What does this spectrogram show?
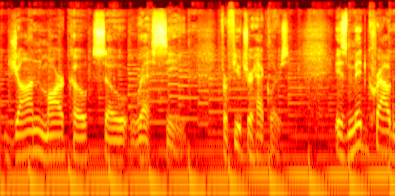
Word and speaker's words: Gianmarco Soresi: New York storyteller Gianmarco Soresi, pronounced Gianmarco Soresi for future hecklers, is mid-crowd work when a chatty patron named Jeanette decides she's co-headliner.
